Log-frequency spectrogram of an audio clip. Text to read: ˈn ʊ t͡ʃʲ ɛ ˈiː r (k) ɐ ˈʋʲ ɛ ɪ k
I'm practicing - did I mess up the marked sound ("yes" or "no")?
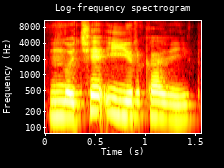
no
